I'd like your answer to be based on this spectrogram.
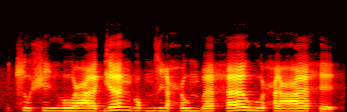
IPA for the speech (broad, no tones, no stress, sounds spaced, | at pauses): t͡s u ʃ i ɦ o ʕ æ ɡʲ æ ŋ ɡ ɒ b n z i ħ u m b æ h æ w u ħ e ʕ æ h e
